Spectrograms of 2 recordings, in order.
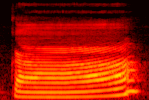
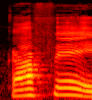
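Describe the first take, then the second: First: "café" as drawn-out "caaa... FÉÉÉ"; stress on final syllable. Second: Said in the usual way. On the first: Shown as a demonstration. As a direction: stretch both halves of "café" apart, leaning hard on "fé". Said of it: "café vai mais força". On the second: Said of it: "pronuncia com mais força".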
